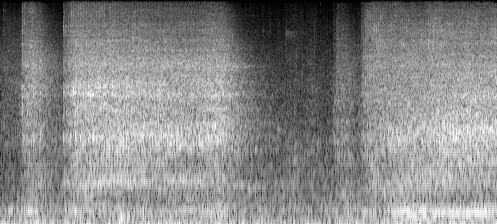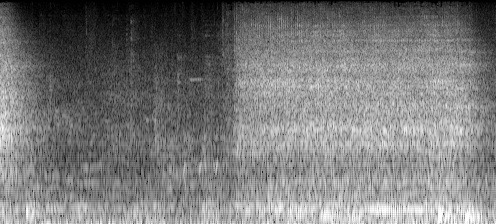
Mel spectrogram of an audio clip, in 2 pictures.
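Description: Three loud bursts of harsh, hissing machine noise, each two to three seconds long, with passers-by talking faintly in the gaps between them.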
